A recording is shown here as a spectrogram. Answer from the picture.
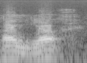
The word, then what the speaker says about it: Reidar: De sa noe mye reier før i tida. – Ja. – Reier eller reier. Men det som er nå, gjerne både skrive, uttale reider.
